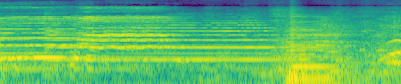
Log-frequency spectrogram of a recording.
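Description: Female cast singing a musical-theatre number, holding long notes, with a low thump about three seconds in.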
